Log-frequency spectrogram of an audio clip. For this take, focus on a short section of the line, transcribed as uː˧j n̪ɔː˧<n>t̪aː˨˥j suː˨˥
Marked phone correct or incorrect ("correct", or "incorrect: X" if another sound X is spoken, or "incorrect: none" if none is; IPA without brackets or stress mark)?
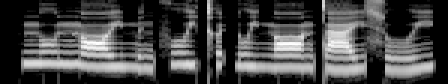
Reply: correct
